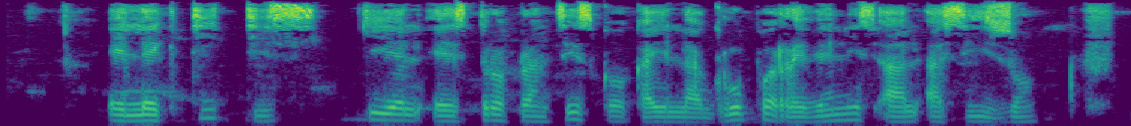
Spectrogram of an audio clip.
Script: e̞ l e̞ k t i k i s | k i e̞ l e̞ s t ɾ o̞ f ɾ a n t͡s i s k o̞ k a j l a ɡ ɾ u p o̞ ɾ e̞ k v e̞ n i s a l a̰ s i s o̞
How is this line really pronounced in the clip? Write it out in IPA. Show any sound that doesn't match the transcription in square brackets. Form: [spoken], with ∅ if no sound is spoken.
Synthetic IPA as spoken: e̞ l e̞ k t i [t] i s | k i e̞ l e̞ s t ɾ o̞ f ɾ a n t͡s i s k o̞ k a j l a ɡ ɾ u p o̞ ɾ e̞ [∅] v e̞ n i s a l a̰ s i [z] o̞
